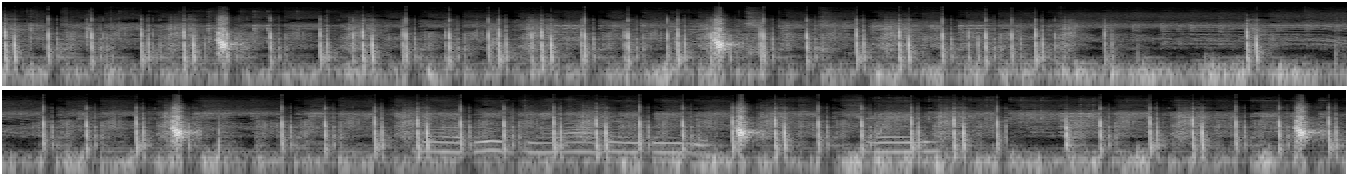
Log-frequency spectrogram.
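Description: Quick footsteps patter on wooden boards.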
